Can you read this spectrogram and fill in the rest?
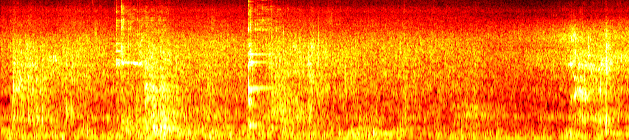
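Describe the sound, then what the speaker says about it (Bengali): Potato balls fry in a pan of hot oil while being stirred, a soft continuous bubbling sizzle broken by occasional light clinks of a utensil against the pan, fairly quiet and close. "এইভাবেই এগুলোকে নাড়াচাড়া করতে করতে একদম মুচমুচে করে ভেজে তুলে নেব।"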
